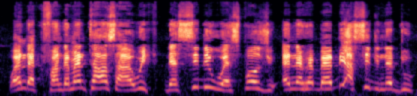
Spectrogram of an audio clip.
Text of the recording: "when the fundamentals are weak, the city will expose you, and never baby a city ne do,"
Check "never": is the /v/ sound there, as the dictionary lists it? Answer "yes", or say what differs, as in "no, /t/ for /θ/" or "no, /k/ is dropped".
no, /v/ is dropped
